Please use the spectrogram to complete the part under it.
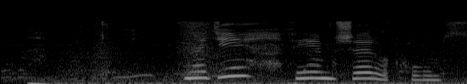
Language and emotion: Russian, sad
